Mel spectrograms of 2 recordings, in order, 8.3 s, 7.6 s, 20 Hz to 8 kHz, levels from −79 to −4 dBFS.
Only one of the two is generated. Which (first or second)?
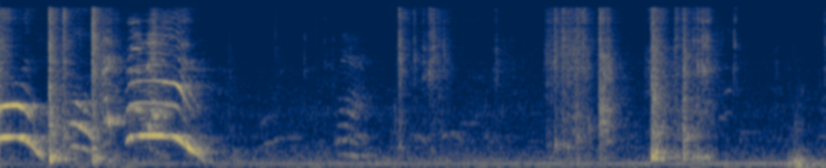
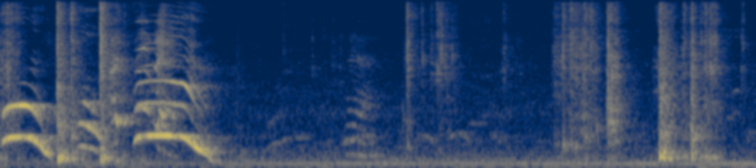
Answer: first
